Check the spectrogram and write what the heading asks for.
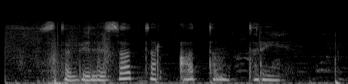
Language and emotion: Russian, neutral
